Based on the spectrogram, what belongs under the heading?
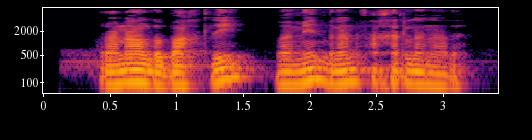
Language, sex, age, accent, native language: Uzbek, male, 18-24, Qashqadaryo, Uzbek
